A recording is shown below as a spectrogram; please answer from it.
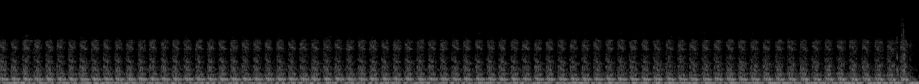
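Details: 1996 Lexus LS400 (UCF20), died on the road sputtering as if misfiring, cranked during a fuel flow test: even cranking at about three compression beats a second for nine seconds, never fires; no fuel delivered at the disconnected line.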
